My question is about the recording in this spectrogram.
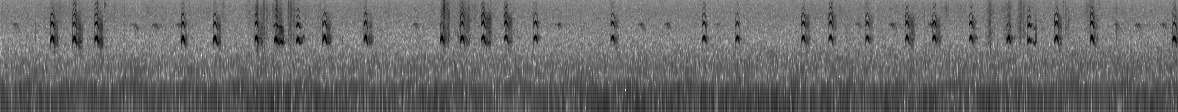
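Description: A bird calling while being handled gives many short, sharp calls in irregular bursts. The calls sit over a low, steady hum.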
